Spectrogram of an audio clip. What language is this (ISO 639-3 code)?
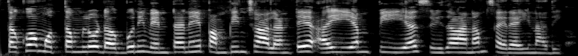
tel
